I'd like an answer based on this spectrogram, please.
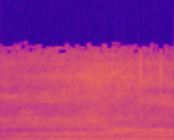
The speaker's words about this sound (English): Somebody just drove by.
